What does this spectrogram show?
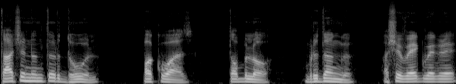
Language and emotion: Goan Konkani, neutral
